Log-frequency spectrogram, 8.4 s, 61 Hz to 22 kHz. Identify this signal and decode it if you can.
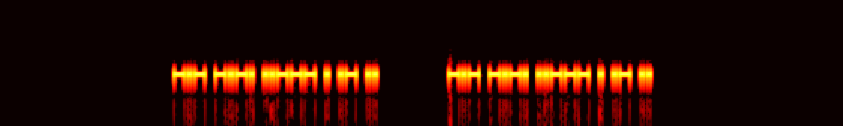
Morse code, heard as a keyed tone, about 36 wpm, 700 Hz. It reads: KC2EAI KC2EAI
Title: USA Call Signs - 6 Characters - Repeated 2x - 35wpm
